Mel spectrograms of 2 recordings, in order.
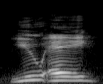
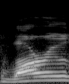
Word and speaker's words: Uaru: I've got a Uaru, U-A-R-U. Some people say it like Waru, like it starts with a W, but I think it's Uaru.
